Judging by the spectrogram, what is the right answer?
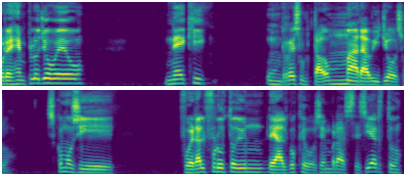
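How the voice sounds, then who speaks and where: Recorded dry and close with no echo and a silent background, a man with a fairly high pitch and ordinary pitch variation speaks at a fairly slow pace with long, frequent pauses. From Medellín, Colombia. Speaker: entrepreneur and reality show winner. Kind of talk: casual interview conversation.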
